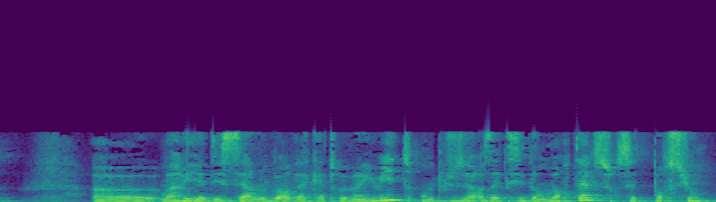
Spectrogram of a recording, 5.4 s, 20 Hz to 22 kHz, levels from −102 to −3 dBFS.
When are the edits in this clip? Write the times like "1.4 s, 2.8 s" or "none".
1.2 s, 3.2 s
